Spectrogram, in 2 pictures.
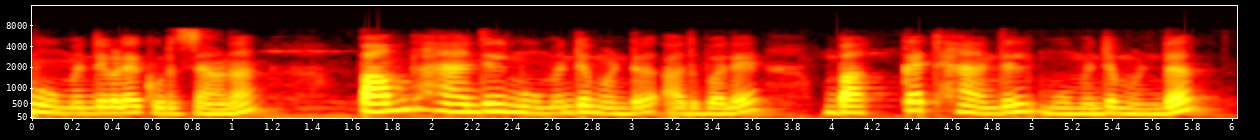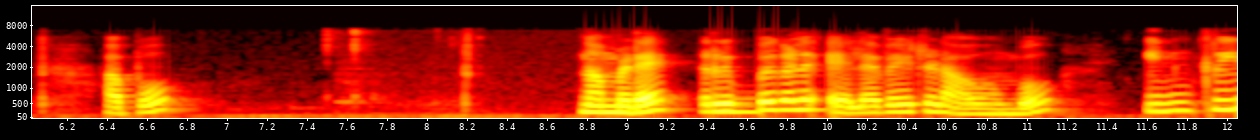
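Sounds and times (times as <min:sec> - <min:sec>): faint clicks: 0:07.5 - 0:08.4.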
